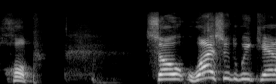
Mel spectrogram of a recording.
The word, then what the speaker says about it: Hoppe: Today we will be discussing the German philosopher Hans-Hermann Hoppe, or properly pronounced Hoppe.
